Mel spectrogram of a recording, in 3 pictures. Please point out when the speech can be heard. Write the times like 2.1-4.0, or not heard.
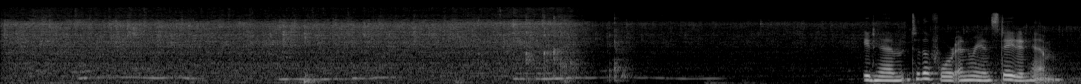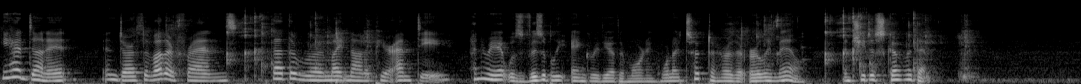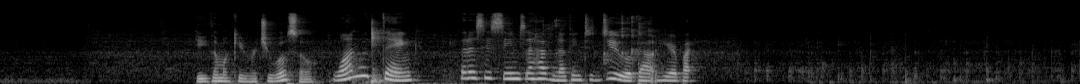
8.6-20.1, 23.6-28.6.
